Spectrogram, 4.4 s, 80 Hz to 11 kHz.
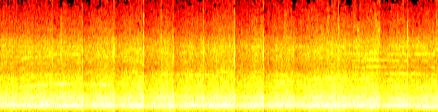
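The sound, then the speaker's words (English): American football fans cheer the US 2-1 World Cup win over Ghana in Brazil, a dense, unbroken wash of crowd noise and clapping held at a steady level throughout. “where tonight this was the sound of raw American jubilation.”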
